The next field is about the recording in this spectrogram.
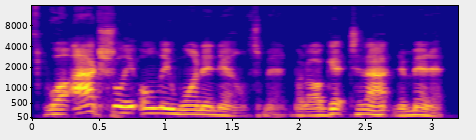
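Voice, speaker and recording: A woman's voice: rumbling low, big pitch swings, quick pace. Chatty woman with a head cold. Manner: earnest, chatty, rambling. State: head cold, scratchy throat. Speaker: homesteading channel host. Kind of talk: casual talk to camera.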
